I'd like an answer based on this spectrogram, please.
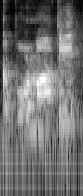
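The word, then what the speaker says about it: Gabor Maté: So like if you listen to like, I think his name is pronounced like Gabormati.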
